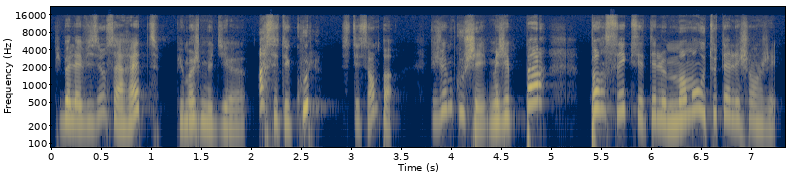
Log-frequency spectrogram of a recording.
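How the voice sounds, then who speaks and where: A woman's voice: on the high side, lively intonation, quick pace, dry recording. A young woman giving a personal church testimony, telling her story casually and acting out her past reactions in quoted voices.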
